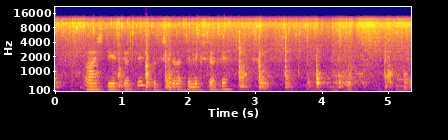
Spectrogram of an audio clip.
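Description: Food sizzles softly in a hot pan.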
